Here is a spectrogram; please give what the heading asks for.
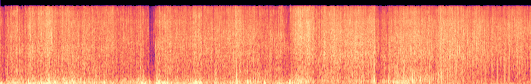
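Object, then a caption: Thin plastic shower cap. A clear thin plastic shower cap is first stretched wide between both hands, then bunched up and crinkled with fingertips close to the microphone. The result is a steady, dense crackle of bright, hissy plastic rustling with a soft low rumble underneath. Brief dips and swells in the crinkling mark changes in handling.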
